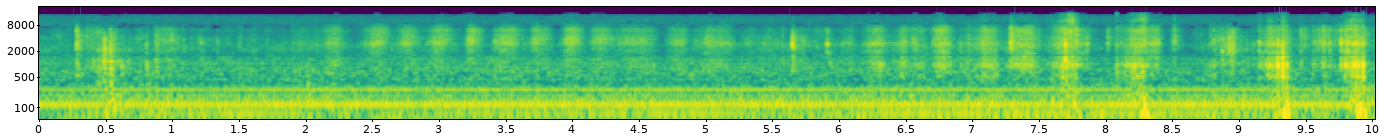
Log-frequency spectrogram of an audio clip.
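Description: A small soft pouch covered in iridescent multicolor plastic sequins on fabric is held close and rubbed and scratched with fingers and nails, flipping the sequins. Soft, uneven scratchy rustling runs over a steady low hum, with brief crisp, bright scrapes growing louder toward the end.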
